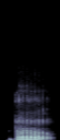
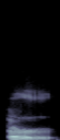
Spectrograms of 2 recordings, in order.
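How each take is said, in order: First: The r sound is made the Spanish way. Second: The r sound is made the English way. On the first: "in Spanish. They tend to be pronounced like this" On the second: "but in English it's er"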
